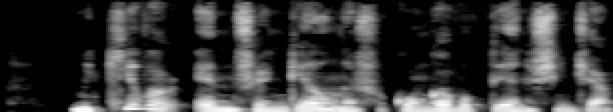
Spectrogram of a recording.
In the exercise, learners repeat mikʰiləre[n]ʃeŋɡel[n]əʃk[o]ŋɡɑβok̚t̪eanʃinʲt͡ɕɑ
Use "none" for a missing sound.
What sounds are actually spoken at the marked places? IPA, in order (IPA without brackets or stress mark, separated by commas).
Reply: n, n, o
